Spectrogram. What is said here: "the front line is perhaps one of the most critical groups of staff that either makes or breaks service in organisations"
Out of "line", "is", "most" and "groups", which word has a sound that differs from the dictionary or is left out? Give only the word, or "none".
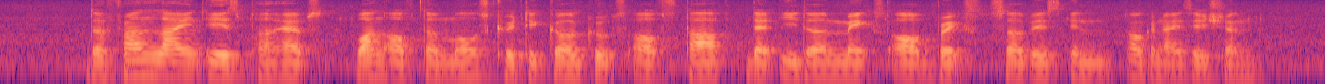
is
